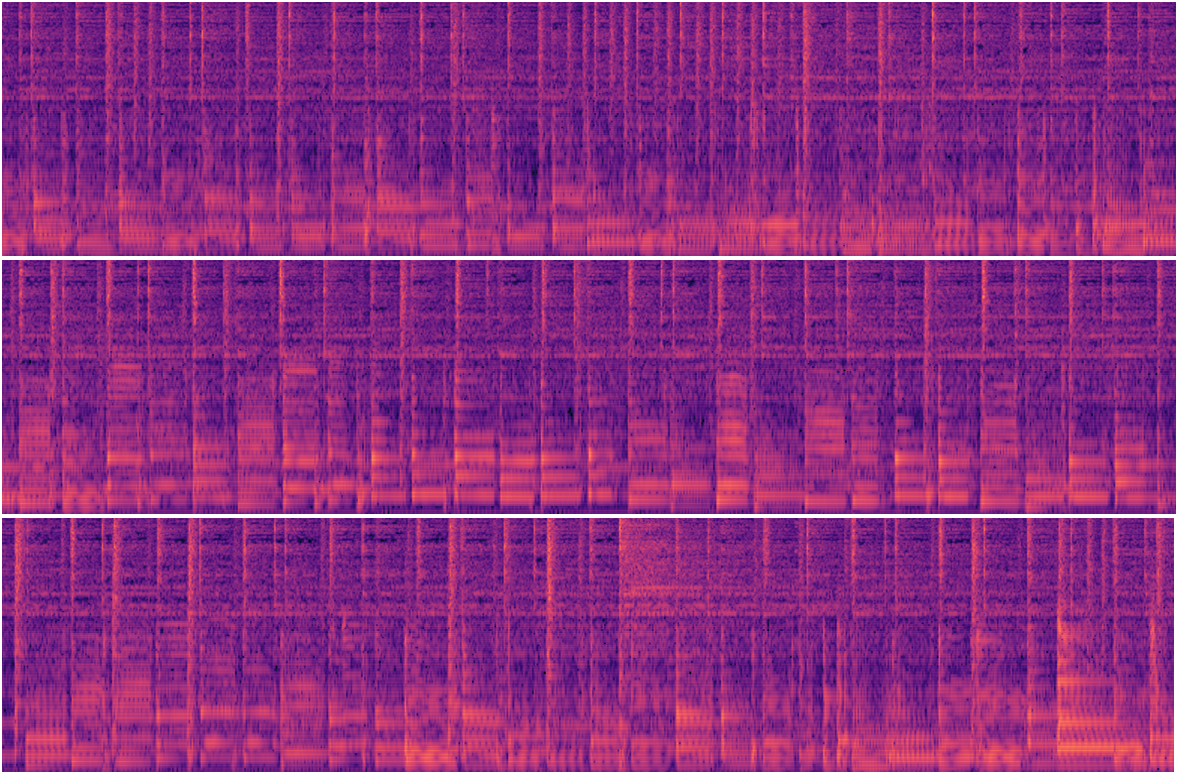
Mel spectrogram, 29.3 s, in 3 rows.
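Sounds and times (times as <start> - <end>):
blues music without piano: 0.0 - 29.3.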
